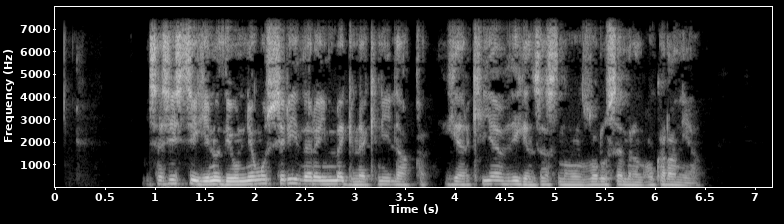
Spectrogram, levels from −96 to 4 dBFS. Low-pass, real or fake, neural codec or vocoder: 7.2 kHz; real; none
